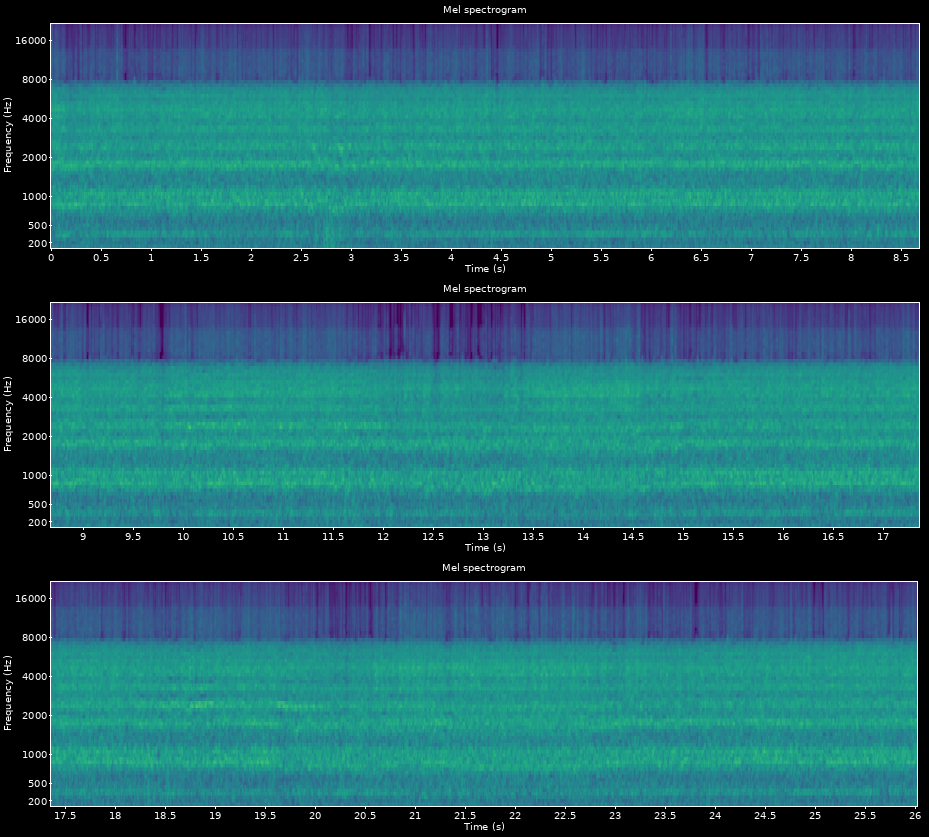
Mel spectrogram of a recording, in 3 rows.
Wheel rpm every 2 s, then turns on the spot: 230, 230, 230, 230, 230, 230, 210, 220, 230, 220, 210, 220, 230.
none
